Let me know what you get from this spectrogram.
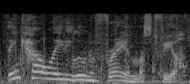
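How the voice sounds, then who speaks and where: A man's voice: high voice, wildly swooping pitch, a little fast, noisy background. A man playing a chatty, playful young sidekick in a video game, casual and inquisitive. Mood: curious. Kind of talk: dramatic video game voice acting. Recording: game sound effects behind voice.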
